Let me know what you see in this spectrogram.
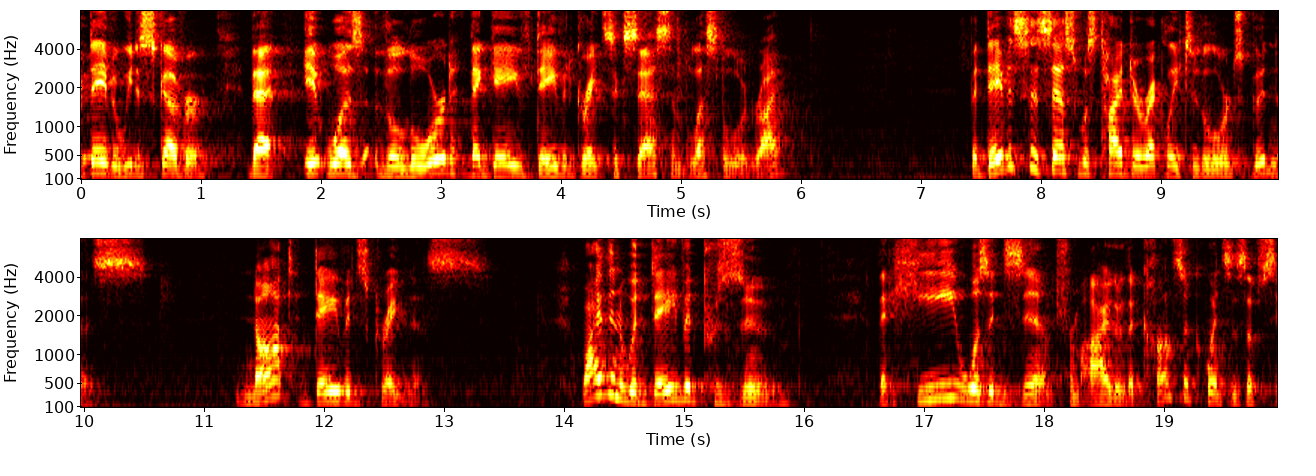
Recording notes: Sermon preached at East Frankfort Baptist church on December 5, 2021 during morning worship.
